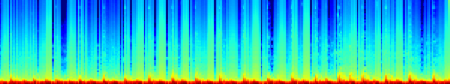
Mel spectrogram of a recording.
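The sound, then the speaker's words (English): A voice imitates a drum roll with a rapid, steady fluttering buzz, low and rumbling, held at an even, fairly loud level for about three seconds with no talking. “Give you a drum roll again.”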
